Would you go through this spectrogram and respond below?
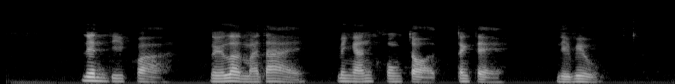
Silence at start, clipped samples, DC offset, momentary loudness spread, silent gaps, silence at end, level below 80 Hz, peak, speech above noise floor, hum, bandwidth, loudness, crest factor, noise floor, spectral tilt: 0.8 s; under 0.1%; under 0.1%; 16 LU; none; 0.8 s; -58 dBFS; -4 dBFS; 33 dB; 50 Hz at -60 dBFS; 7 kHz; -26 LUFS; 22 dB; -58 dBFS; -7 dB/octave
